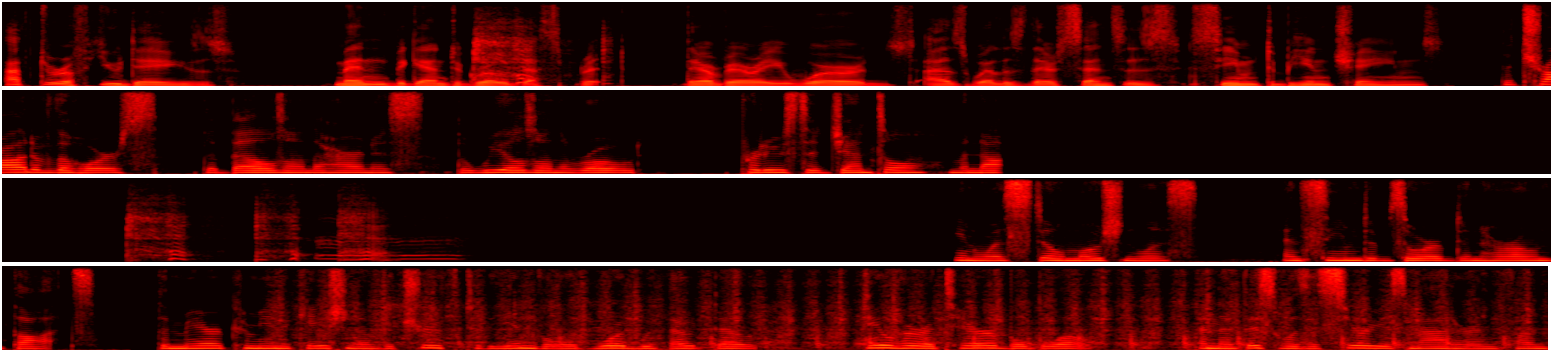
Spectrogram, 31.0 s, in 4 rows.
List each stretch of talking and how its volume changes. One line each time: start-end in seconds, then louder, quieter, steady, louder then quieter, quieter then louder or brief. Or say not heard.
0.0-12.8 steady
20.2-30.9 steady.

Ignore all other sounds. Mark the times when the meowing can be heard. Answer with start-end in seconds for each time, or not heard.
not heard.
